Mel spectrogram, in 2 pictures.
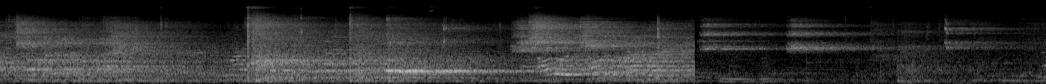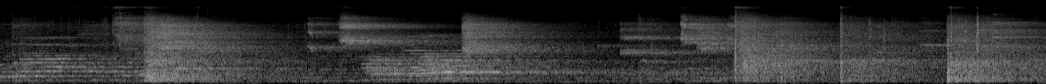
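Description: Shuttlecock hits crack off rackets in a large echoing hall.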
